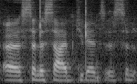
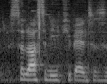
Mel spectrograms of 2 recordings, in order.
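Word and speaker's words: Psilocybe cubensis: Africa we mainly use cocy cubensis cilos cubensis is actually how it's said it's a really weird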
